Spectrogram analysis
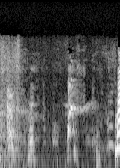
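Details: A dog gives a couple of rough barks and a brief whine. Quiet gaps separate them, and a voice cuts in at the end.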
